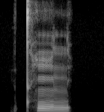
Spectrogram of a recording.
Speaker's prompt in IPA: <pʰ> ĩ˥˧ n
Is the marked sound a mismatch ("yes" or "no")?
yes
